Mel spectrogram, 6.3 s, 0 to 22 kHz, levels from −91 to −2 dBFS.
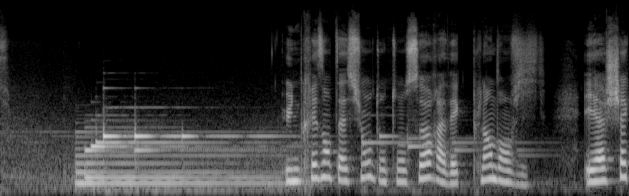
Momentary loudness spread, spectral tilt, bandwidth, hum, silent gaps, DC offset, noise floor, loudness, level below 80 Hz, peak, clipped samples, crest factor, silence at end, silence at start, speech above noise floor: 14 LU; -4 dB/octave; 16.5 kHz; none; none; under 0.1%; -49 dBFS; -28 LUFS; -60 dBFS; -12 dBFS; under 0.1%; 18 dB; 0 s; 0 s; 22 dB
